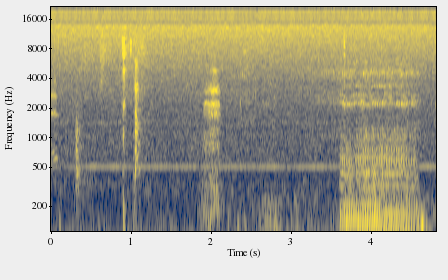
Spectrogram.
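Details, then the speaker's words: Snoring from a sleeping dog, possibly with a knee injury and bad hips and on medication: a low, rumbling snore in a quiet room with a steady electrical hum. "We Yeah. have a dog to listen to snoring."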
